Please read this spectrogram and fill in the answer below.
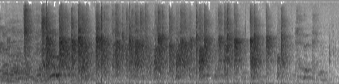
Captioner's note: applause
